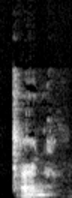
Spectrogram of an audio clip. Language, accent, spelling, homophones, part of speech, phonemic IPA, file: English, Southern England, terne, tern, adjective / noun, /tɜːn/, LL-Q1860 (eng)-terne.wav
- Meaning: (adjective) Colourless, drab, dull; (noun) An alloy coating made of lead and tin (or, more recently, zinc and tin), often with some antimony, used to cover iron or steel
